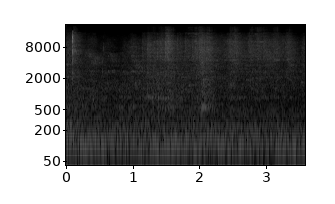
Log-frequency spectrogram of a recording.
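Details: Steady low rumbling background noise, like a passing vehicle or engine hum, with faint indistinct sounds and no clear animal calls.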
